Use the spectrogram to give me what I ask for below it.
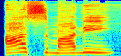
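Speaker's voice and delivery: slow, stretched syllables; slowly sounding out आसमानी for a class. Shown as a demonstration. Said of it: "फिर यहाँ पे देखो".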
